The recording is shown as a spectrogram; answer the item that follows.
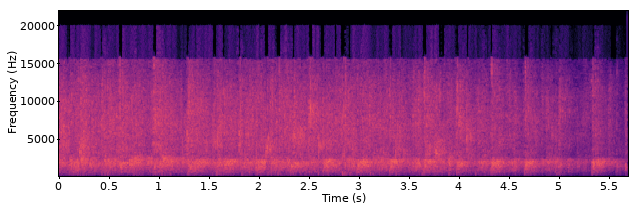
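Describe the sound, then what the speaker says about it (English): A conference audience at the OpenSIPS Summit 2024 in Valencia gives Celeste a round of applause, a steady wash of many hands clapping close and loud for the whole stretch. "Let's give Celeste a round of applause."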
